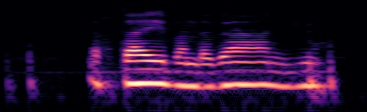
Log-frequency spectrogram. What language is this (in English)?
Pashto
